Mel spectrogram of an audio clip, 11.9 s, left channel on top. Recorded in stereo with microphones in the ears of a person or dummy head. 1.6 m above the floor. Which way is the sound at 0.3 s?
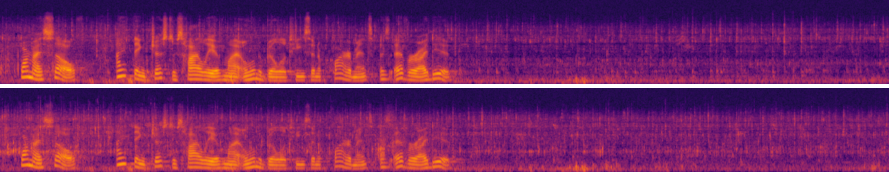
20° left (ahead or behind).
